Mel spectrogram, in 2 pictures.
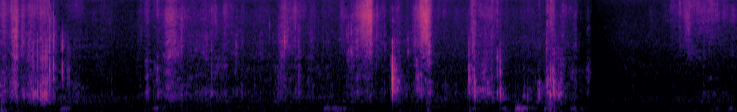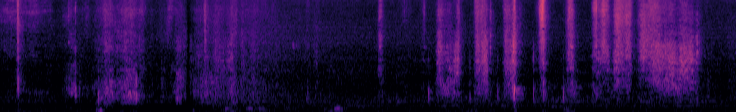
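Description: Sneaker laces click and rattle against the shoe.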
